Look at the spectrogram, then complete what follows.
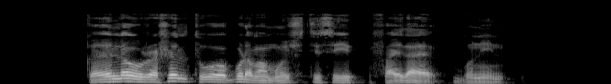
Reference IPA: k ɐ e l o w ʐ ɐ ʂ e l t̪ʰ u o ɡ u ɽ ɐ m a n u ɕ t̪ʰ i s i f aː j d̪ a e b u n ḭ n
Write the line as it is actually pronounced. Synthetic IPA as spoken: k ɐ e l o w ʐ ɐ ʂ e l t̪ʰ u o b u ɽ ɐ m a m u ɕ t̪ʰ i s i f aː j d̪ a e b u n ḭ n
